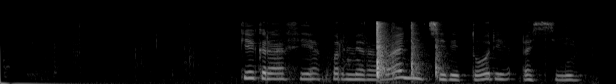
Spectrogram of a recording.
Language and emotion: Russian, neutral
